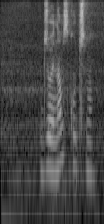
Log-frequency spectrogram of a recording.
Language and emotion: Russian, neutral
